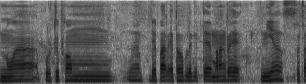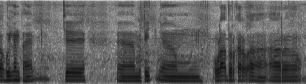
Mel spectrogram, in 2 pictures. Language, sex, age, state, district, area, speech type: Santali, male, 30-45, Jharkhand, Bokaro, rural, spontaneous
